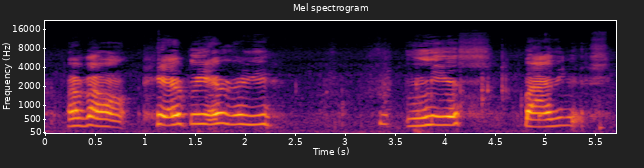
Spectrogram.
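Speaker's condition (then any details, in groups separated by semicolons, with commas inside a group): Cerebral palsy; speech affected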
